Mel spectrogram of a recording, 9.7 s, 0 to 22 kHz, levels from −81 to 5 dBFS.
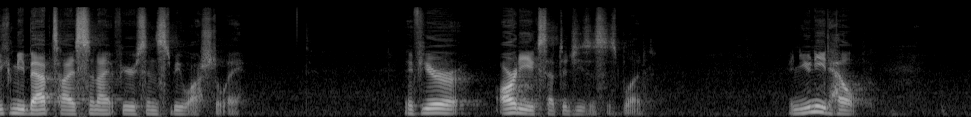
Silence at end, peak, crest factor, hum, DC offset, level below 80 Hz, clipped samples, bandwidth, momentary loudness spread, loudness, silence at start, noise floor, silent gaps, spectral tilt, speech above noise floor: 1.05 s; -8 dBFS; 24 dB; none; under 0.1%; -74 dBFS; under 0.1%; 17 kHz; 18 LU; -29 LUFS; 0 s; -63 dBFS; none; -3.5 dB/octave; 34 dB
